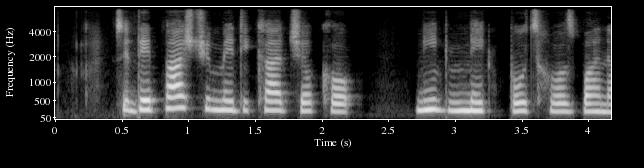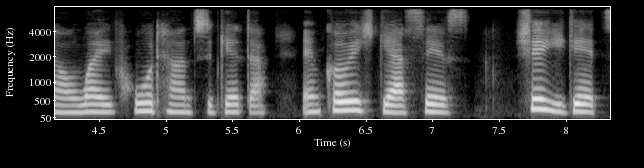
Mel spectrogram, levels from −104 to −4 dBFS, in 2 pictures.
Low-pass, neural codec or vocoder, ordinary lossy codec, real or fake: 7.2 kHz; codec, 16 kHz, 1 kbps, FunCodec, trained on LibriTTS, 50 frames a second; none; fake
